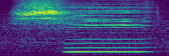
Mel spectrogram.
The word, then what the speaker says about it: x: Xi.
